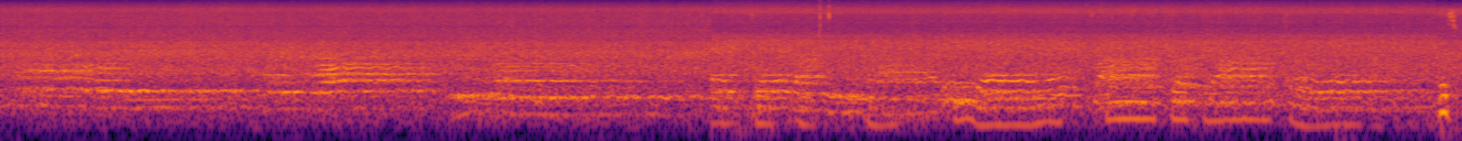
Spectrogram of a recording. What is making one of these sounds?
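A river rushes over stones nearby.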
